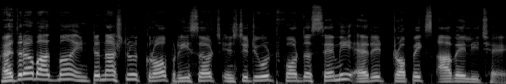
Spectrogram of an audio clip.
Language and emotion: Gujarati, neutral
